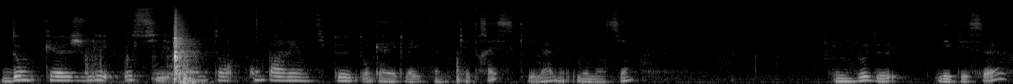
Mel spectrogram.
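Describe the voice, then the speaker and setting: A man's voice: a little high, a little slow, gravelly, background noise. A man casually reviewing a phone in his vlog, hesitant and full of fillers. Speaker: vlogger.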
